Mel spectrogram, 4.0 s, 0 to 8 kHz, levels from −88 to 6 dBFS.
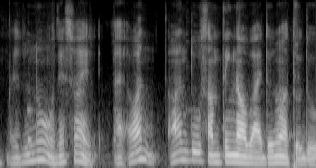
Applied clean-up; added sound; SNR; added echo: neural separator model SepFormer DNS4.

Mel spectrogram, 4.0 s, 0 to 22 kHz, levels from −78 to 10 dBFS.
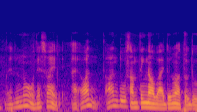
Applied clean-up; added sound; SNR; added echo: none; none; none; none.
